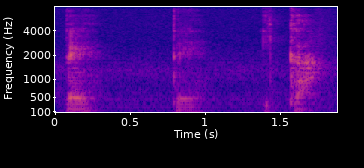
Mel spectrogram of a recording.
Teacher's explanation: consonantes que paran el movimiento del aire completamente y después explotan para producir un sonido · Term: oclusivas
